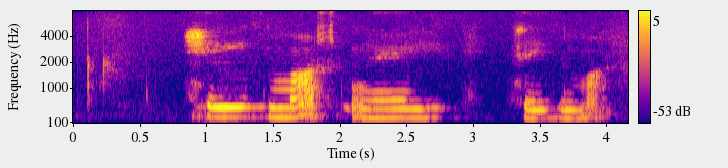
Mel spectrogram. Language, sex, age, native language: Icelandic, female, 9, Icelandic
